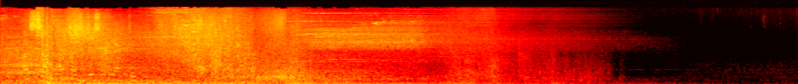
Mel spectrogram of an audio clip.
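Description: A triumphant game fanfare plays loudly, then fades away into silence.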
